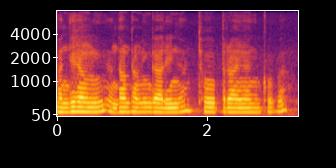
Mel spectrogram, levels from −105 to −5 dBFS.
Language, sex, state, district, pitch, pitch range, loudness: Garo, male, Meghalaya, West Garo Hills, 130 Hz, 125-135 Hz, -16 LUFS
